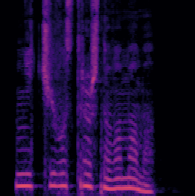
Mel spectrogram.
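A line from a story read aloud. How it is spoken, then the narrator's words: Quiet reply. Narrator (Russian): тихо ответила Астра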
